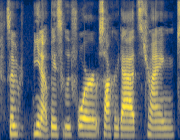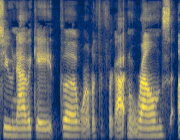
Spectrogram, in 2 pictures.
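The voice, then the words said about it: Gruff stepfather character voice. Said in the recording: “You don't have to do Ron's voice right now. You can just do your normal voice if you want to.”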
